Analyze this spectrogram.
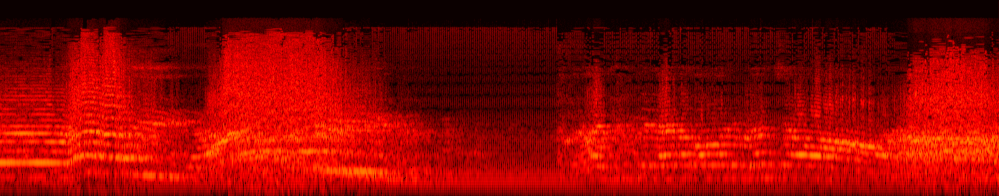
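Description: A harmonium plays steady, droning chords.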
